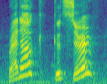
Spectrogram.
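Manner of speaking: very high, hopeful calling-out voice. A man looks up hopefully as the listener approaches and calls out in a high voice. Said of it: "calls out in a high voice".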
